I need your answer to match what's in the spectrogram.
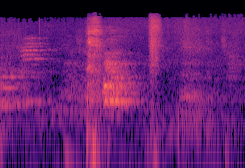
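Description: A dog barks twice in quick, sharp bursts with a brief whiny tone between them, fairly close, over a low murmur of background noise.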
